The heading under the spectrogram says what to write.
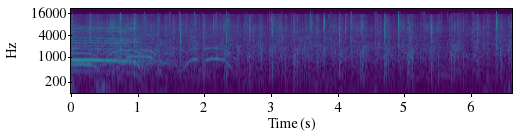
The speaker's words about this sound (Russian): Спасибо большое, очень приятно слышать ваши аплодисменты музыкантам, особенно они играли для вас, играли ту музыку, которую они хотели бы вам показать.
